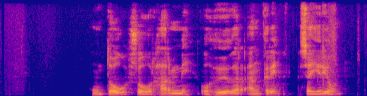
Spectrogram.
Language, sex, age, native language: Icelandic, male, 40-49, Icelandic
